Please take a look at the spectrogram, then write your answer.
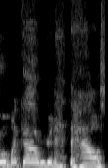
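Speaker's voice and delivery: high and fast, blurted in terror; panicked cry. Retold or imitated. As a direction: gasp it out as the wall rushes up. Dad nearly crashing into house.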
